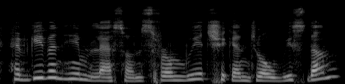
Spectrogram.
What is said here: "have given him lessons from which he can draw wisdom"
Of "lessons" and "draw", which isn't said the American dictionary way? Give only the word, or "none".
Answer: lessons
